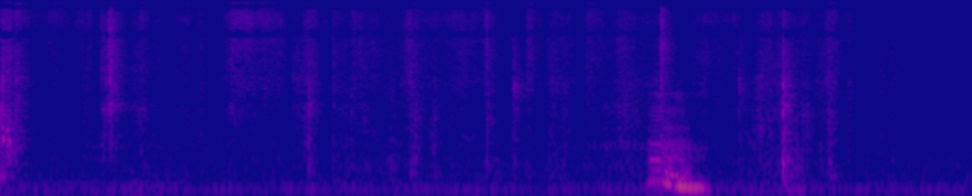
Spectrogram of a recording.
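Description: Faint rustling and light crackling of paper instruction leaflets being handled and unfolded by hand, in small scattered bursts.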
